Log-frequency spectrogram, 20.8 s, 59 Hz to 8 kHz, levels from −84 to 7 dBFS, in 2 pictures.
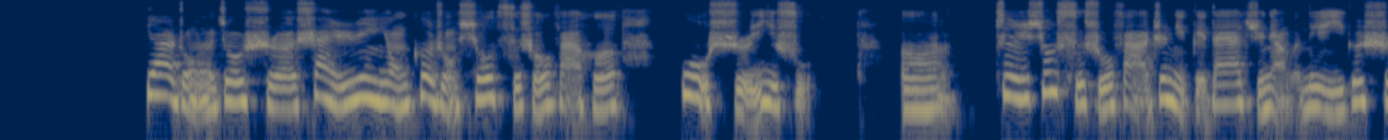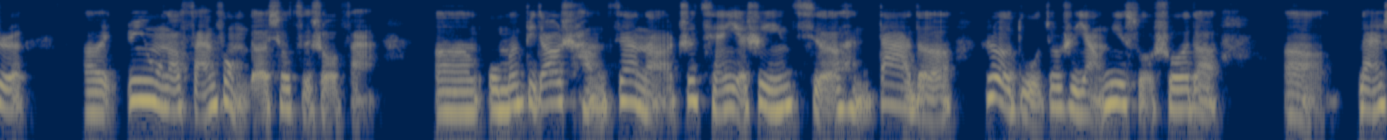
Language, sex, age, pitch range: Chinese, female, 20-39, 180-235 Hz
